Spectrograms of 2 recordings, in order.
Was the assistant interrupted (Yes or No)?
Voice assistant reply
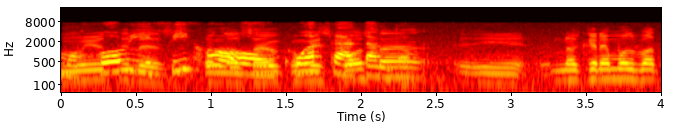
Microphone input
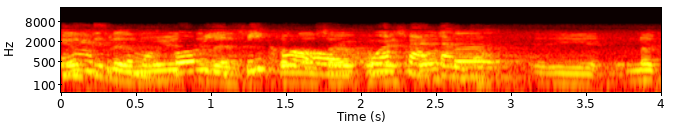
No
